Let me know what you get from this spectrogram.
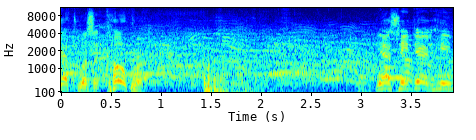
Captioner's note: foot stomping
